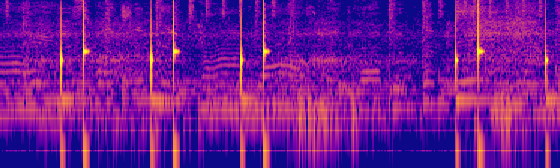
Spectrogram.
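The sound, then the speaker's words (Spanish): A phone rings for an incoming call as repeated pairs of short, bright electronic beeps. The pairs come at an even pace, with a longer pause midway, over a faint background. “Está llamando. ¿Se está llamando, Dayson. Contesta.”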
